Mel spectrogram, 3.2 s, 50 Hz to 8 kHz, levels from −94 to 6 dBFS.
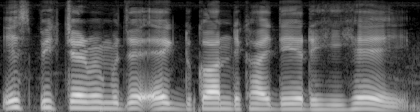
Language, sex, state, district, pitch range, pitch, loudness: Hindi, male, Arunachal Pradesh, Lower Dibang Valley, 140-165 Hz, 145 Hz, -18 LUFS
